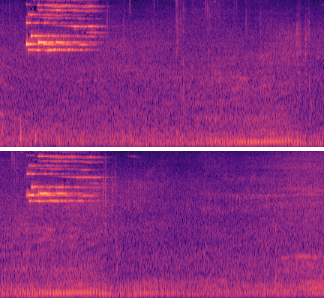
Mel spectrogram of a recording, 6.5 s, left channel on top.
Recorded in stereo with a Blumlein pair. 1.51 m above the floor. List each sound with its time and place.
0.5 s a chime: 40° left, 1.0 m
